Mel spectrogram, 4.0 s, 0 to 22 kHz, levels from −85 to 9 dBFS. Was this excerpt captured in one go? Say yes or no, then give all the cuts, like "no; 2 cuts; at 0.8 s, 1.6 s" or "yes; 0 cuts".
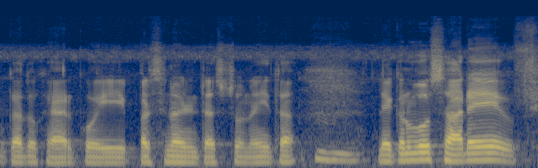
yes; 0 cuts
